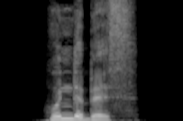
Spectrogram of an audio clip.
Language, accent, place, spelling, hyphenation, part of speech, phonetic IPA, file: German, Germany, Berlin, Hundebiss, Hun‧de‧biss, noun, [ˈhʊndəˌbɪs], De-Hundebiss.ogg
- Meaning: dog bite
